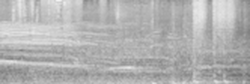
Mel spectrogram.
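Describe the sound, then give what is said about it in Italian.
A crowd cheering effect played on a live Radio Dinamo broadcast: a crowd cheers and shouts over a steady wash of noise, with a few whistles and higher voices rising above it; the din stays loud throughout the short burst. “Applausi, grazie Tandori.”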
